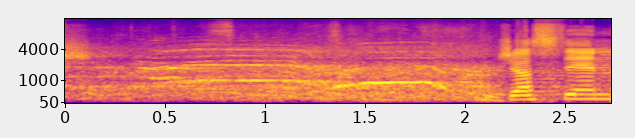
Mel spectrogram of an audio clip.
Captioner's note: audience cheers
